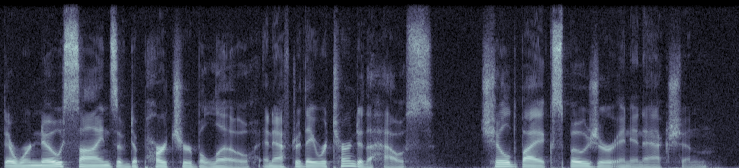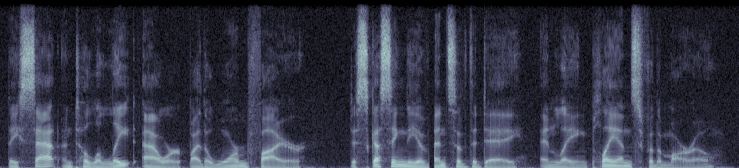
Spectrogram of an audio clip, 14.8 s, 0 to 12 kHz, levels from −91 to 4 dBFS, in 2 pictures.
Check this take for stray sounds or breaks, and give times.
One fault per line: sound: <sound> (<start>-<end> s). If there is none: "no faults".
sound: dropout (11.7-11.7 s)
